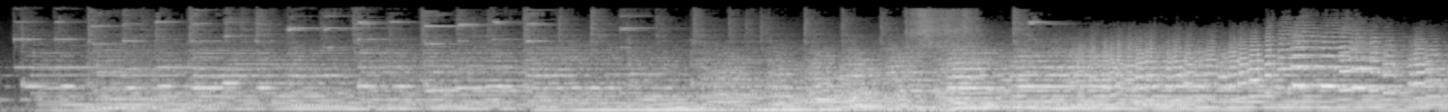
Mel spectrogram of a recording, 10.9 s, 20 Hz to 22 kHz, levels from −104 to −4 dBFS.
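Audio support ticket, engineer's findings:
No faults found on listening; nothing in the signal chain needs attention for this ticket.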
